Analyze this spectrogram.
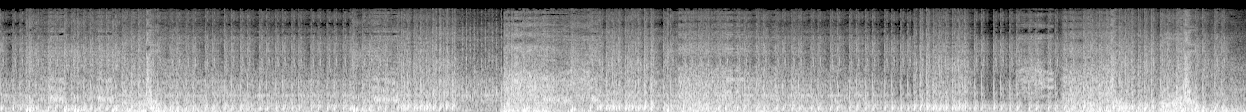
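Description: Video game gunfire crackles rapidly.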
